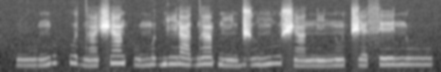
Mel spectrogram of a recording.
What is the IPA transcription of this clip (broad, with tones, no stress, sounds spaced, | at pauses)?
v u˨ ŋ u˦ kʷ ə˦˨ d ã˨ ʃ ã˦ kʷ ɨ˨ m ə˧ ɡ ĩ˦ ɾ a˧ d ã˦ ɓ ĩ˨ d͡ʒ u˧ ɲ u˦ ʃ ã˨ n ĩ˨ n ũ˧ t͡ʃ ɛ˧ s eː˦ n u˦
